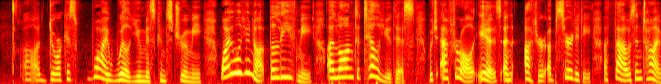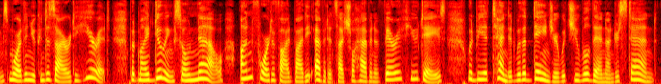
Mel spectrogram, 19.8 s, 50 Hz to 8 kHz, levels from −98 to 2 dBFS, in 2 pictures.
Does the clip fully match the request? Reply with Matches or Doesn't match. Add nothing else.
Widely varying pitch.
Matches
